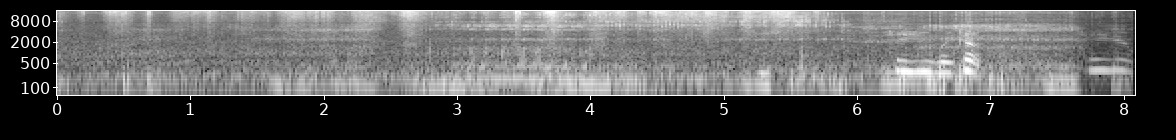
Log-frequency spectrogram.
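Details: Rhodesian Ridgeback Georgia, a pet dog, snoring while asleep after a long day at doggy day camp and two bowls of food: low, rough breaths repeating steadily, a person speaking quietly over them and a short louder voice near the end.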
